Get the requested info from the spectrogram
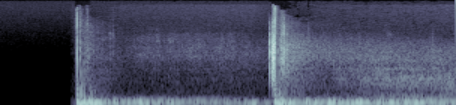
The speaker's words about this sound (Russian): Все это время итальянцы сооружали подкопы под стены Казани и, наконец, произвели в этих тоннелях взрыв, обрушивший стены.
